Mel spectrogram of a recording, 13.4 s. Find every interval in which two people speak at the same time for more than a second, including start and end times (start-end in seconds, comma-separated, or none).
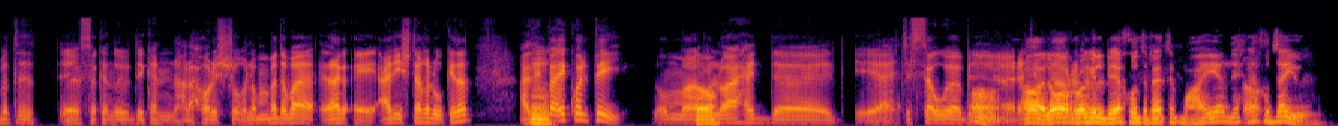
9.7-11.0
